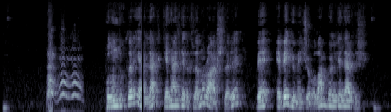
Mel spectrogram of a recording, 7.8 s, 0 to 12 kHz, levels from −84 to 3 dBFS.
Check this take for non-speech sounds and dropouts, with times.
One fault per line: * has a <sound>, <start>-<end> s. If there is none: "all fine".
* has a bark, 0.9-1.7 s
* has a dropout, 2.8-2.9 s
